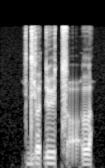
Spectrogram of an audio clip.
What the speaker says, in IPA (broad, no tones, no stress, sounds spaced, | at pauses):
d j ə ɗ y t͡s ɑ̰ l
